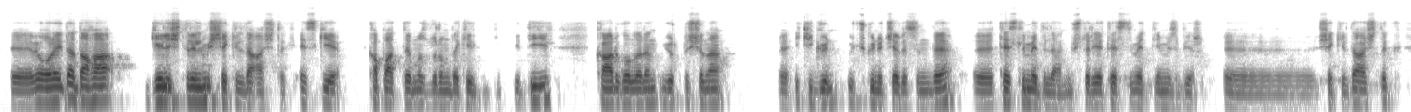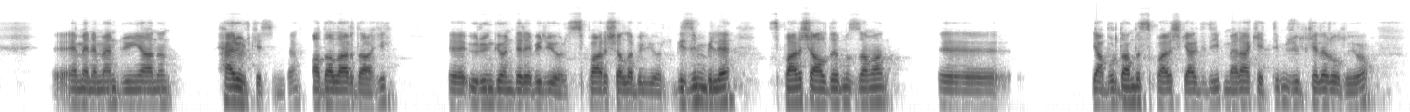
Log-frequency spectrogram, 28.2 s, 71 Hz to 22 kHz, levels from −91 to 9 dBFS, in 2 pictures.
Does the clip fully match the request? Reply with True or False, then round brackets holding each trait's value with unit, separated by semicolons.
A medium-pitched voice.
False (115 Hz)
